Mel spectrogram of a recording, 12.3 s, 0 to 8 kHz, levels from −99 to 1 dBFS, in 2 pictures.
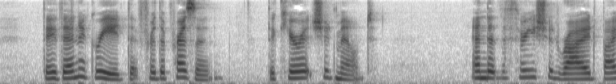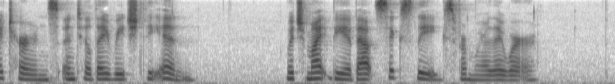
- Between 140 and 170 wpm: Yes, average, 165 wpm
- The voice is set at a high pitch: Yes, high, 205 Hz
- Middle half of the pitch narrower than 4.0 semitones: Yes, average, 3.4 semitones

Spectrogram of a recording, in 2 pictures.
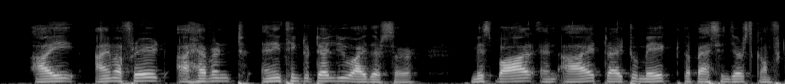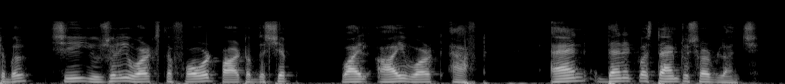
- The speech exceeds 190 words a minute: No, average, 160 wpm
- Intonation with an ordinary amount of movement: Yes, average, 3.1 semitones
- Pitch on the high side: No, low, 130 Hz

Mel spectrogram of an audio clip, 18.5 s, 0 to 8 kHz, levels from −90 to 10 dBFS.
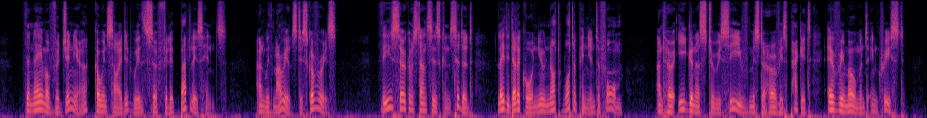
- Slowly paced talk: Yes, slow, 115 wpm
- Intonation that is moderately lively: No, wide, 6.4 semitones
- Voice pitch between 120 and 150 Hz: No, low, 110 Hz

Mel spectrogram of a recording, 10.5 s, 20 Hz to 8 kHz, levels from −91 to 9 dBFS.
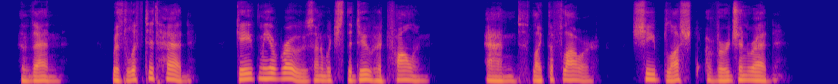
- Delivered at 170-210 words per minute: No, slow, 135 wpm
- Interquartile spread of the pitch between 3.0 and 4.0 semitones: Yes, average, 3.5 semitones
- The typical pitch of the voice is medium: No, low, 115 Hz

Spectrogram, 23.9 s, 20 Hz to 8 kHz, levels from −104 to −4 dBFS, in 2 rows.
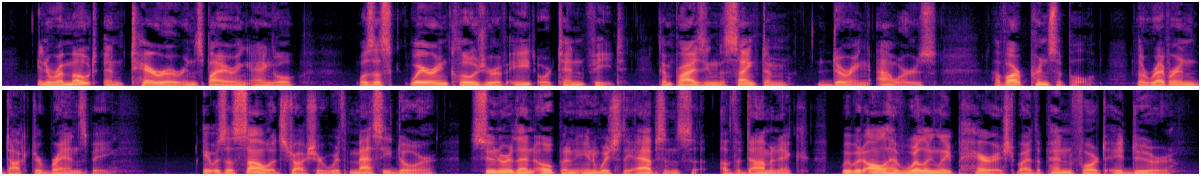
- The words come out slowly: No, average, 145 wpm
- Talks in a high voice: No, very low, 90 Hz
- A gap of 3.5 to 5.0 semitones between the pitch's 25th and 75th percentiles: No, wide, 5.4 semitones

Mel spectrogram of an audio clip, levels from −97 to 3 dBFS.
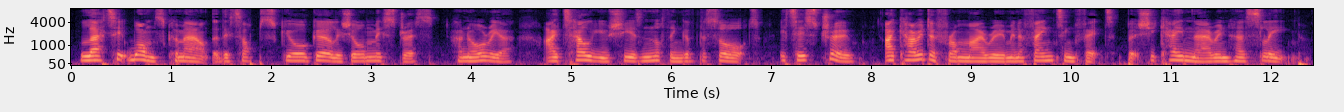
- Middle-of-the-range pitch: Yes, medium, 155 Hz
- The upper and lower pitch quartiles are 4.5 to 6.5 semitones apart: No, average, 3.5 semitones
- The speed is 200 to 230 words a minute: Yes, fast, 205 wpm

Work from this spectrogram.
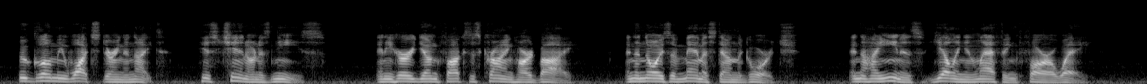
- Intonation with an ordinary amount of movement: Yes, average, 3.9 semitones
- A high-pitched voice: No, low, 125 Hz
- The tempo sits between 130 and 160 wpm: No, average, 185 wpm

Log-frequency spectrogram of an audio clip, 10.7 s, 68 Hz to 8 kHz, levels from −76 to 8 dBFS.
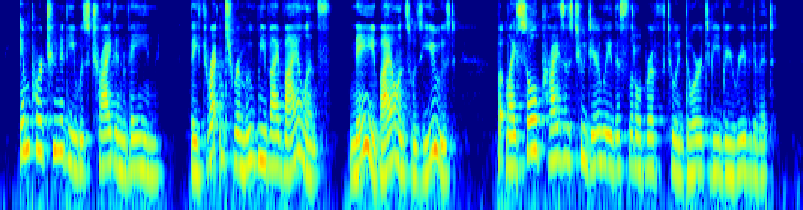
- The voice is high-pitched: No, medium, 180 Hz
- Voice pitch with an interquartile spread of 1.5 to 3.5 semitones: No, average, 4.8 semitones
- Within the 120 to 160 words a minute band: No, average, 180 wpm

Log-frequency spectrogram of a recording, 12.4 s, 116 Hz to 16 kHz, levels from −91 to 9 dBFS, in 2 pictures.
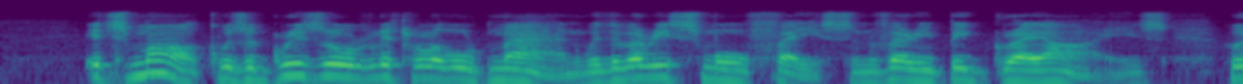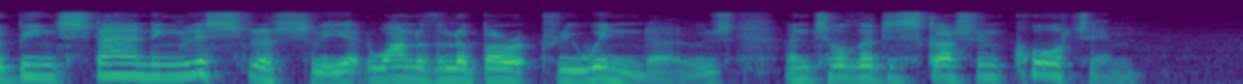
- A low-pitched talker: No, medium, 155 Hz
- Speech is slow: No, average, 165 wpm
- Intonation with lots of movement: No, average, 4.5 semitones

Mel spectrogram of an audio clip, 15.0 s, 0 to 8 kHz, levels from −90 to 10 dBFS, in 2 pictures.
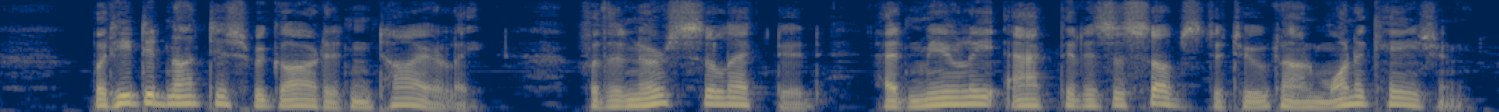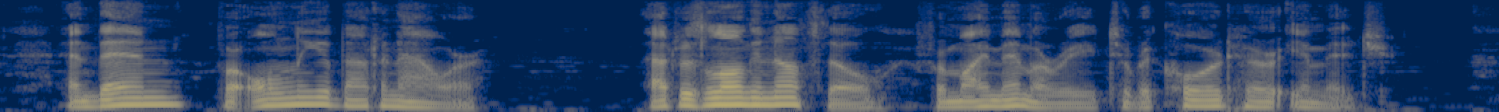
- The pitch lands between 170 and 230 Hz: No, low, 115 Hz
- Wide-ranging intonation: Yes, wide, 5.7 semitones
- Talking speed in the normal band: Yes, average, 155 wpm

